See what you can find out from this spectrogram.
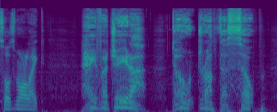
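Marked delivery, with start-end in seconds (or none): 1.2-3.8 whispered, failed put-on voice. Speaker showing how their old voice attempt sounded, whispery Nappa impression. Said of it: "sounded more like I was whispering it".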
